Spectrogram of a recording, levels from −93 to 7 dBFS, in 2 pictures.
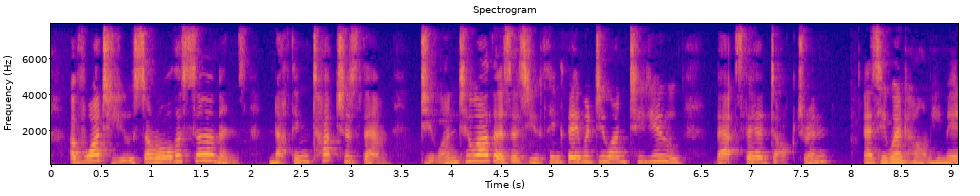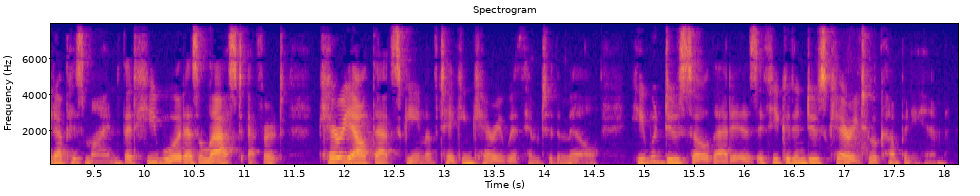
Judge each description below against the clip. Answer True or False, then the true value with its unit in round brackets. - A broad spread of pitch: True (5.9 semitones)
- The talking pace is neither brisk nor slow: False (220 wpm)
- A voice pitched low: False (200 Hz)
